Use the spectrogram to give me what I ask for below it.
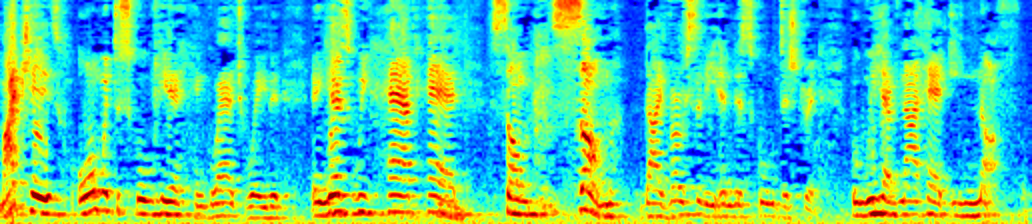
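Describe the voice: A woman's slow speech with few pauses, ordinary pitch variation and audible room echo. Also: fairly low pitch for a woman.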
